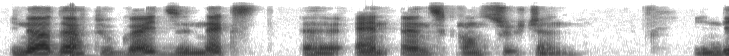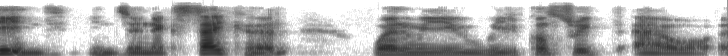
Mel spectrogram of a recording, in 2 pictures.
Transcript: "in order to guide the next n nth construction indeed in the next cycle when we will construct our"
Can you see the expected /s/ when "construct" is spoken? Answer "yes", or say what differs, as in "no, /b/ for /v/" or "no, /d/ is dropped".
yes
